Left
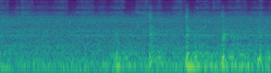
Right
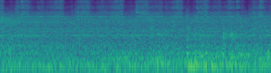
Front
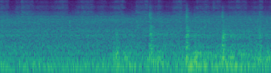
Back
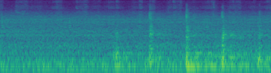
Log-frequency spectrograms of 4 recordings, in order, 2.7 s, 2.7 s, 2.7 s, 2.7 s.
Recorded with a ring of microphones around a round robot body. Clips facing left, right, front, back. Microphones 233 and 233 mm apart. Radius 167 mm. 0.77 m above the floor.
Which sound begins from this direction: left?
Running footsteps, at 1.1 s.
